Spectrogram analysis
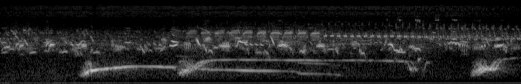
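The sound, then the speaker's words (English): A dense chorus of birds chirps and trills continuously at dawn while a few long, wavering coyote howls rise, hold and drop away underneath, in an otherwise quiet open landscape. “The almost total silence of the pre-dawn hours was followed by birds and coyotes waking at dawn.”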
